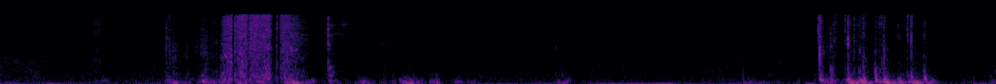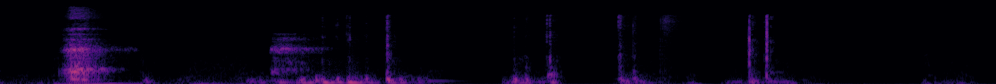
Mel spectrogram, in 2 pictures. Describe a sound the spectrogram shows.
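A young woman speaks quietly and haltingly over an online call.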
